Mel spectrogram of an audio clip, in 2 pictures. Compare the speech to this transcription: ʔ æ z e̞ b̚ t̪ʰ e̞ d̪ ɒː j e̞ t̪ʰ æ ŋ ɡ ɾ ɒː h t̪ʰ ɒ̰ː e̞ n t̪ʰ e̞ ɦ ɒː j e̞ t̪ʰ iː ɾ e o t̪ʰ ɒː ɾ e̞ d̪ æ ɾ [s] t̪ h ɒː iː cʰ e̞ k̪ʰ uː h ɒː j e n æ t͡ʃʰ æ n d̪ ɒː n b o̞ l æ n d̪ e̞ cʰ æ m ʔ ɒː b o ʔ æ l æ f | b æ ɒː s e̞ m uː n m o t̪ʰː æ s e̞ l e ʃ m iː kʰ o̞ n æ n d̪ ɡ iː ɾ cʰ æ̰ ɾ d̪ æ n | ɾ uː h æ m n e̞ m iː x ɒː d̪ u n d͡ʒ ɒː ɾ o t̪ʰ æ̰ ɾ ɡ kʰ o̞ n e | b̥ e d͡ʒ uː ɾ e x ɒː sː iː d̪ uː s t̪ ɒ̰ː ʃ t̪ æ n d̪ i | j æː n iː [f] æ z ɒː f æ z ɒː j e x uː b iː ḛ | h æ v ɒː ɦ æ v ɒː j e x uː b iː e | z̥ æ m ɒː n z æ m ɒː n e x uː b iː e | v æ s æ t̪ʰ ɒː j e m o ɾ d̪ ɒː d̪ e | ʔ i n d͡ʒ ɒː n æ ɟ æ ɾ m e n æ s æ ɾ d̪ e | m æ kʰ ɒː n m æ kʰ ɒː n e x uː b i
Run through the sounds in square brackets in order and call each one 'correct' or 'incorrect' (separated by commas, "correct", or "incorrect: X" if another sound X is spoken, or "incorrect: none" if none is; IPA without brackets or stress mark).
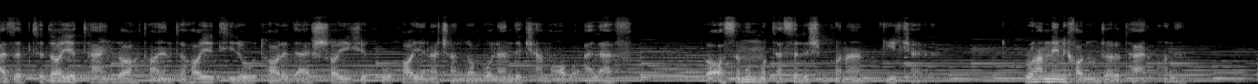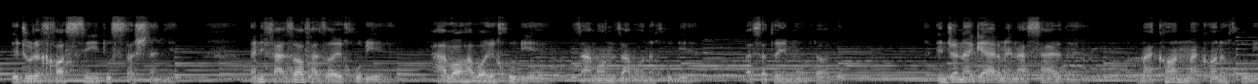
incorrect: ʃ, correct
